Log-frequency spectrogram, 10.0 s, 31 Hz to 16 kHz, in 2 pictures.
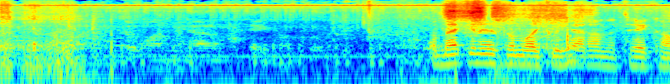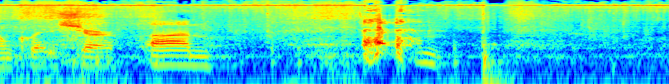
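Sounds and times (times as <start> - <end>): person coughing: 7.7 - 8.4.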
